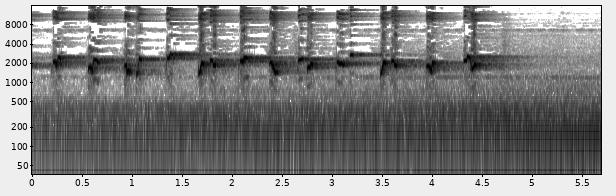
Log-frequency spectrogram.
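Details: Yellow-vented bulbul song used as a training recording for songbird contests, for morning and night practice: short whistled two-note phrases, slurred and slightly rising, repeated about twice a second over a low steady hum.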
